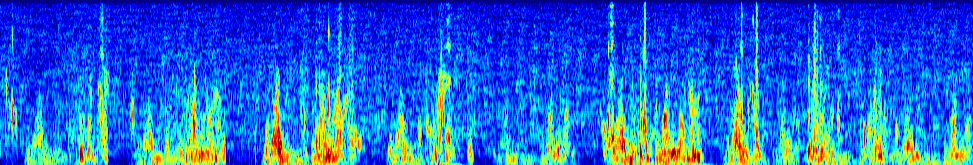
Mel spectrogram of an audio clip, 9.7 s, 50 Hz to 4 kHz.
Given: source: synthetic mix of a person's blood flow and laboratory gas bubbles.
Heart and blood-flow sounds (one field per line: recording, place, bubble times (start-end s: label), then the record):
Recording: Doppler ultrasound of blood flow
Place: precordium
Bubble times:
0.04-0.19 s: bubbles
0.76-0.93 s: bubbles
0.97-1.10 s: bubbles
1.29-1.37 s: bubbles
1.64-2.27 s: bubbles
3.00-3.08 s: bubbles
3.13-3.62 s: bubbles
4.17-4.22 s: bubbles
4.25-4.52 s: bubbles
4.66-4.75 s: bubbles
6.00-6.21 s: bubbles
6.25-6.61 s: bubbles
6.80-7.04 s: bubbles
7.31-7.63 s: bubbles
8.04-8.41 s: bubbles
8.59-8.69 s: bubbles
8.72-8.87 s: bubbles
8.95-9.00 s: bubbles
From the record:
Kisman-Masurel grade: 243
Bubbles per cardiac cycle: several, 3 to 8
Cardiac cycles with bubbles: 100%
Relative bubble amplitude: loud (0.450 to 0.775)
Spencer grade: 3 (all of the cardiac periods contain showers or single bubble signals, but not dominating or overriding the cardiac motion signals)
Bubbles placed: only in the low amplitude regions of the cardiac cycle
